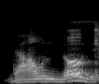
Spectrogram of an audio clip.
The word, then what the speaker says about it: downloaded: We have already downloaded in past, downloaded. Okay. Remember, Load. recuerden que si el verbo termina en D, entonces se pronuncia la ED.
